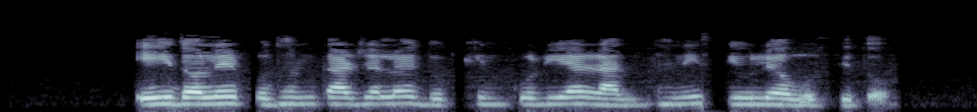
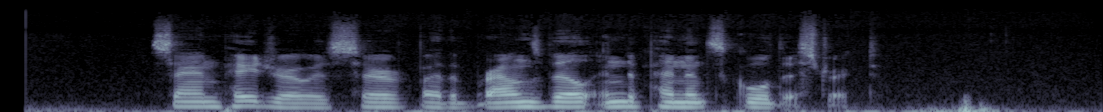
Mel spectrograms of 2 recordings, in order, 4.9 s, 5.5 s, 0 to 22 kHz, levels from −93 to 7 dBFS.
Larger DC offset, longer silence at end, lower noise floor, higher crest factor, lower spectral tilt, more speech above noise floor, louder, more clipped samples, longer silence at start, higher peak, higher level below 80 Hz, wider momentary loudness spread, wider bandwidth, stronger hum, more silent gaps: neither; first, 0.45 s vs 0.1 s; first, -83 dBFS vs -54 dBFS; about the same, 18 dB vs 18 dB; about the same, -6 dB/octave vs -5.5 dB/octave; first, 64 dB vs 25 dB; first, -19 LUFS vs -29 LUFS; neither; first, 0.7 s vs 0.1 s; first, -2 dBFS vs -12 dBFS; second, -64 dBFS vs -46 dBFS; about the same, 14 LU vs 14 LU; second, 6.4 kHz vs 13.5 kHz; neither; neither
